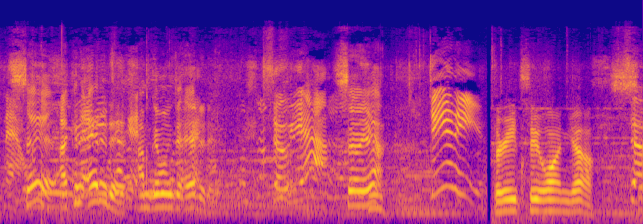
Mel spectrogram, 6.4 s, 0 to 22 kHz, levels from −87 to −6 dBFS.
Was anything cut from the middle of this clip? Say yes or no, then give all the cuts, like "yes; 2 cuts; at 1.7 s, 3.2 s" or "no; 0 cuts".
yes; 1 cut; at 4.8 s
